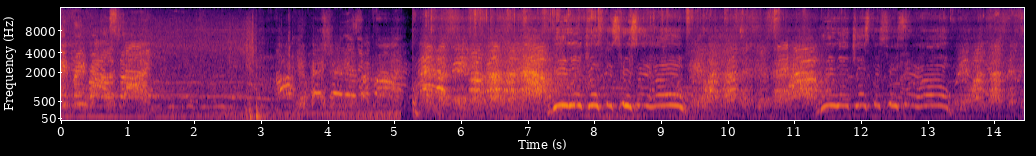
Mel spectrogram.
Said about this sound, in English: He could hear people on megaphones. He heard drums and chanting too.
